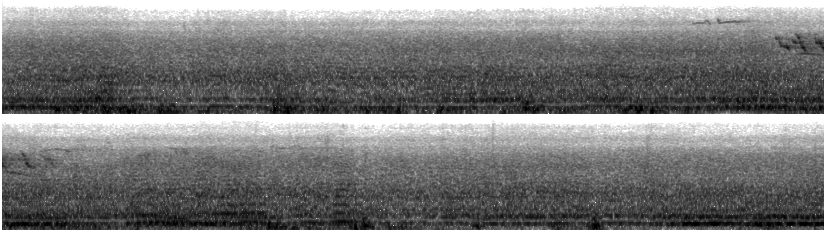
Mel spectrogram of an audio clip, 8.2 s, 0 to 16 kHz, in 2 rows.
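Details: Honey bees flying close around a hive entrance on a sunny February day, recorded at under a foot with a GoPro Hero 7 Black: dense, continuous droning hum with low thumps as bees land on the camera, faint bird chirps high above.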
